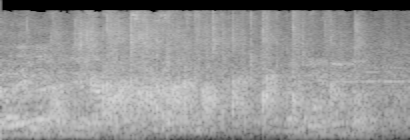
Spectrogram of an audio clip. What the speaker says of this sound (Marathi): उपस्थित आणि टाळ्या वाजवा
